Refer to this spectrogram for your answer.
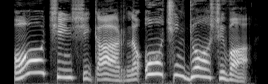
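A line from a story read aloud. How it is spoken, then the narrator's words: Woman's sing-song voice. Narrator (Russian): Нараспев произнесла женщина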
